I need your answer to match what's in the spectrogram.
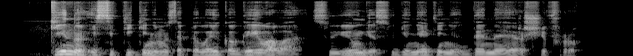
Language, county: Lithuanian, Vilnius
